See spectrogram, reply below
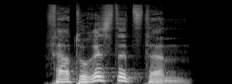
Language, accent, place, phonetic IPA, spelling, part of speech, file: German, Germany, Berlin, [fɛɐ̯tuˈʁɪstət͡stəm], vertouristetstem, adjective, De-vertouristetstem.ogg
- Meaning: strong dative masculine/neuter singular superlative degree of vertouristet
